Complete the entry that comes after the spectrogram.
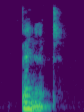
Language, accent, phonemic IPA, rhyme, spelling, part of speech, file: English, Southern England, /ˈbɛnət/, -ɛnət, benet, noun, LL-Q1860 (eng)-benet.wav
- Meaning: An exorcist, the third of the four lesser orders in the Roman Catholic church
